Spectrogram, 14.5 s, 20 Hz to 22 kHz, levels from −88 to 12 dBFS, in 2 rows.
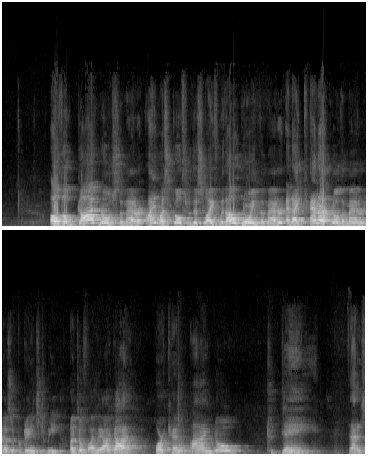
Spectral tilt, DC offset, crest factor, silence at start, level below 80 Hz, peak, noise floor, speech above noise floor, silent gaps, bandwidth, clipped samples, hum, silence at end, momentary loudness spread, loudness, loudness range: -6.5 dB/octave; under 0.1%; 14 dB; 0.95 s; -56 dBFS; 0 dBFS; -53 dBFS; 40 dB; none; 14 kHz; under 0.1%; none; 0 s; 15 LU; -14 LUFS; 9 LU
